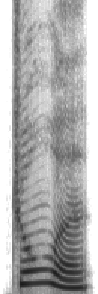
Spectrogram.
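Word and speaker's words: 中文: 中中文文中文中文中文中文中 Se pronuncia con el primer tono. 文 Se pronuncia con el segundo tono.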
